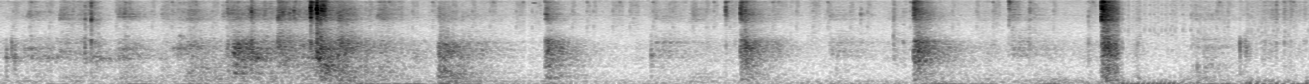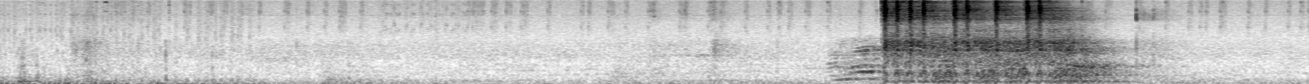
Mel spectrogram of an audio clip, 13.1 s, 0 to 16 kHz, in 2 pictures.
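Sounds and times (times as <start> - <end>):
paintball shots: 11.0 - 12.4.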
